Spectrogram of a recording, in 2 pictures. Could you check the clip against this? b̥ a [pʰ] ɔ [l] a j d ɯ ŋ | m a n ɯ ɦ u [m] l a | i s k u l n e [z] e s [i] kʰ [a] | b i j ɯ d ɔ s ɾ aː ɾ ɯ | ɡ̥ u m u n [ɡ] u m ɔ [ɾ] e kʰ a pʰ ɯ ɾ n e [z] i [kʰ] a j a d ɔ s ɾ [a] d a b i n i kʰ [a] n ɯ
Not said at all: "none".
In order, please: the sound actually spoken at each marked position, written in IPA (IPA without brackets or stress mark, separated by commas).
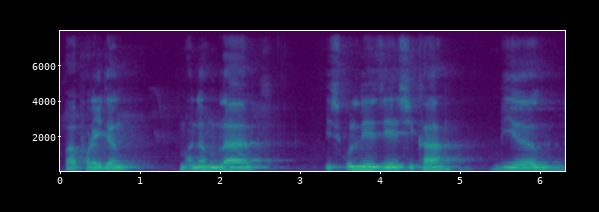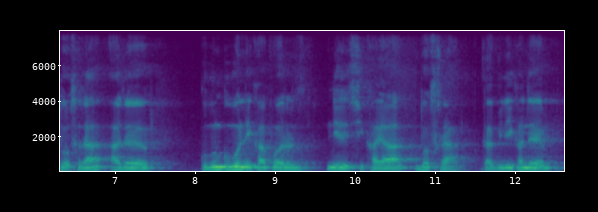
pʰ, ɾ, m, z, i, a, ɡ, l, s, kʰ, a, a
